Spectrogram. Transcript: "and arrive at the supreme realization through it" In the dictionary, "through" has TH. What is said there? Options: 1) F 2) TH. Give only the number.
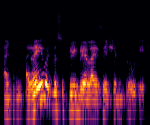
1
